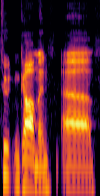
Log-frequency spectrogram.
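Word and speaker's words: Tutankhamun: It's actually pronounced Tutankhamen.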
